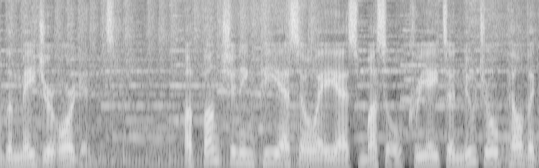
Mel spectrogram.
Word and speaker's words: psoas: It's often called the mighty psoas, pronounced so as for the many important functions it plays in the movement of your body.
